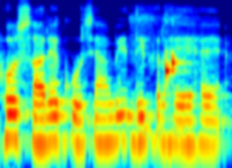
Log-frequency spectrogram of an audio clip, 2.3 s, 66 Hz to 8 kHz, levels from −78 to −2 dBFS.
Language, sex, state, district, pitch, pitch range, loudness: Hindi, male, Telangana, Hyderabad, 140 Hz, 135-145 Hz, -19 LUFS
